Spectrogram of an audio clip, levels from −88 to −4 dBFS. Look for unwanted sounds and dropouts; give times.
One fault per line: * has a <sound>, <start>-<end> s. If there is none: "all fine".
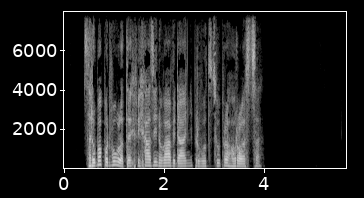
all fine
